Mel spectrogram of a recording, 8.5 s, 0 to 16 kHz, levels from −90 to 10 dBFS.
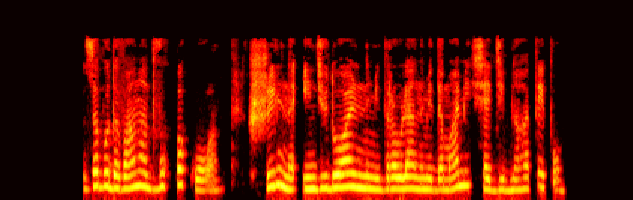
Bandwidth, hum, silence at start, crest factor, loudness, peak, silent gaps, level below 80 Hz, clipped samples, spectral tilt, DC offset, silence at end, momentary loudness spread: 8 kHz; none; 1.1 s; 16 dB; -17 LUFS; -2 dBFS; 2.29-2.34 s, 3.01-3.06 s; -60 dBFS; under 0.1%; -5 dB/octave; under 0.1%; 0.95 s; 11 LU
